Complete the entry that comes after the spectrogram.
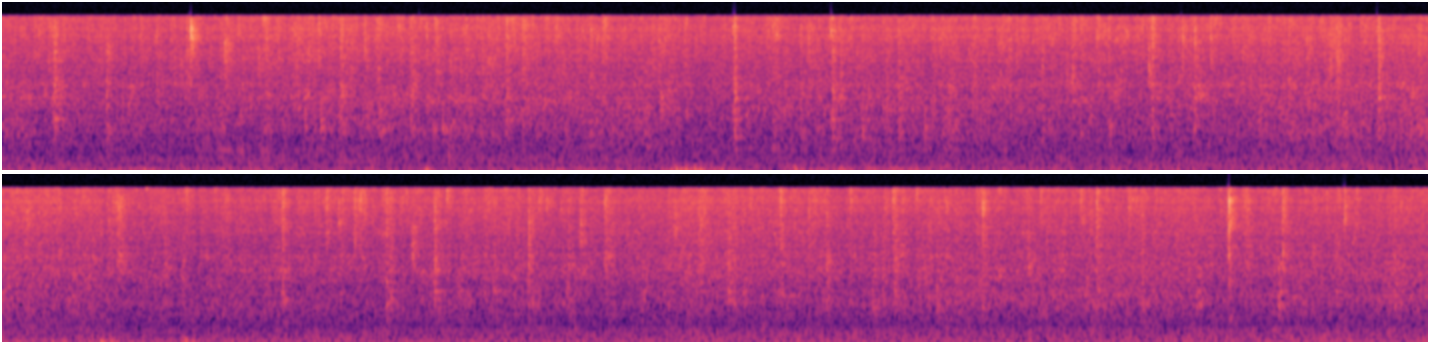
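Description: Steady rain from an approaching hurricane, with gusts of wind buffeting the microphone in low rumbles, the strongest about seven seconds in.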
